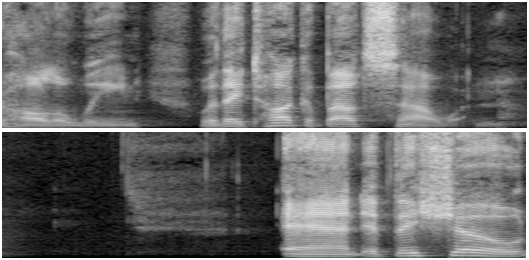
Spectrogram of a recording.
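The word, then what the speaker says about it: Samhain: But when uh oh they're talking about that that word, you know what they they they pronounced it Sam Hayne like it's a person like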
